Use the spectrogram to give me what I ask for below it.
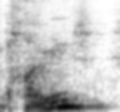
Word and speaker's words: pwned: i been owned but they replace the o with a p so it's pronounced have i been pwned um it's a very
